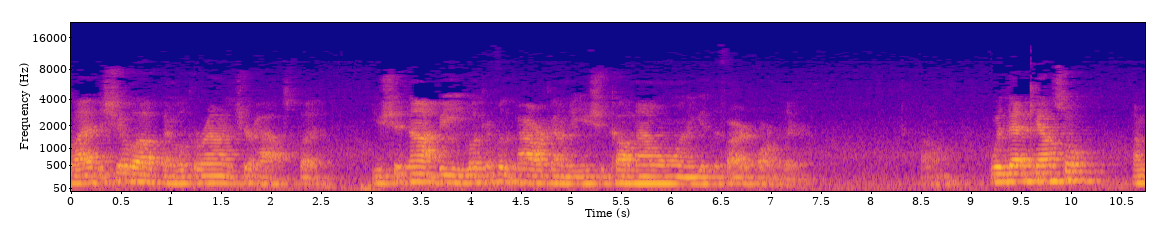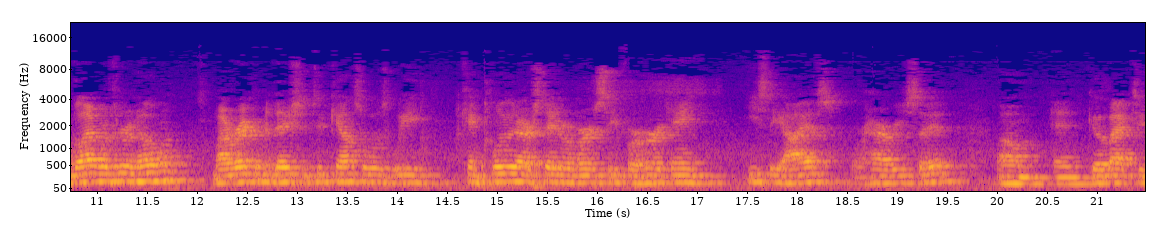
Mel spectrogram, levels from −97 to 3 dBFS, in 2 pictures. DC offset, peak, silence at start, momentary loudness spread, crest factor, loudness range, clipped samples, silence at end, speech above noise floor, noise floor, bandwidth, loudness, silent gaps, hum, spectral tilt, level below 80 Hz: under 0.1%; -4 dBFS; 0 s; 14 LU; 18 dB; 5 LU; under 0.1%; 0 s; 20 dB; -40 dBFS; 9 kHz; -21 LUFS; none; none; -8 dB/octave; -44 dBFS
